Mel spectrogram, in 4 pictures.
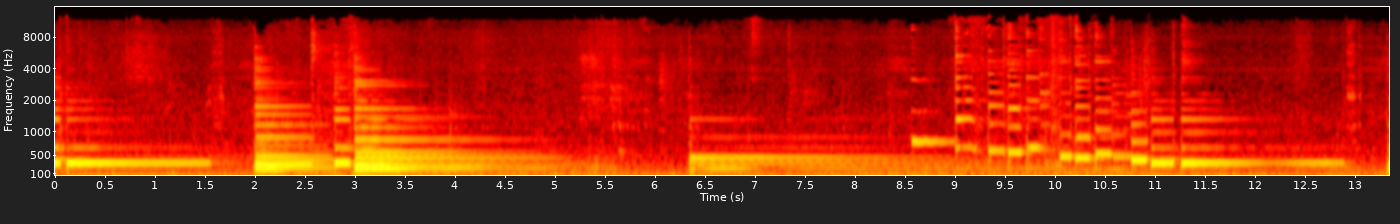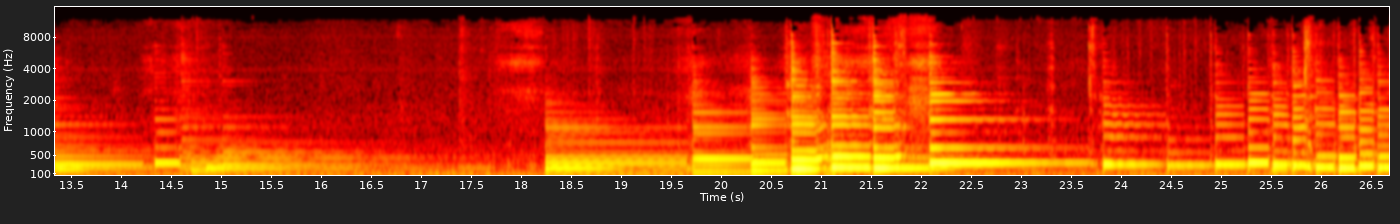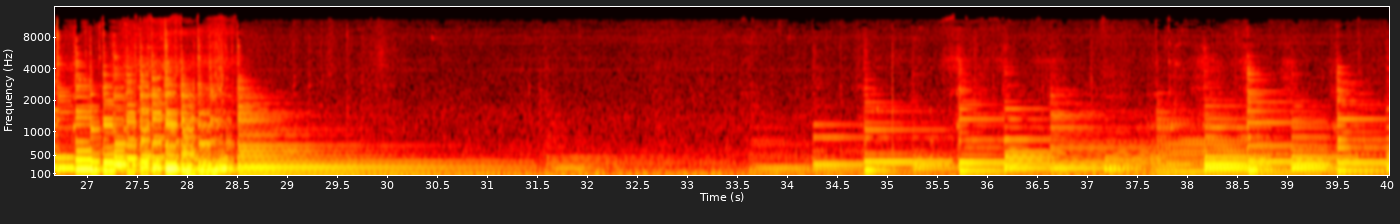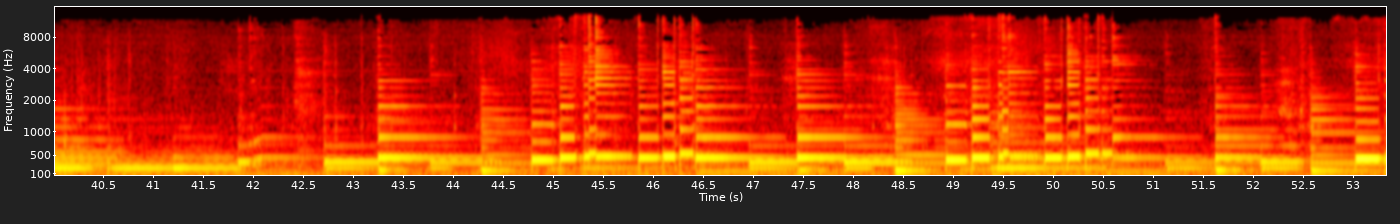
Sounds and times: Guitar: 0.0 - 53.3.

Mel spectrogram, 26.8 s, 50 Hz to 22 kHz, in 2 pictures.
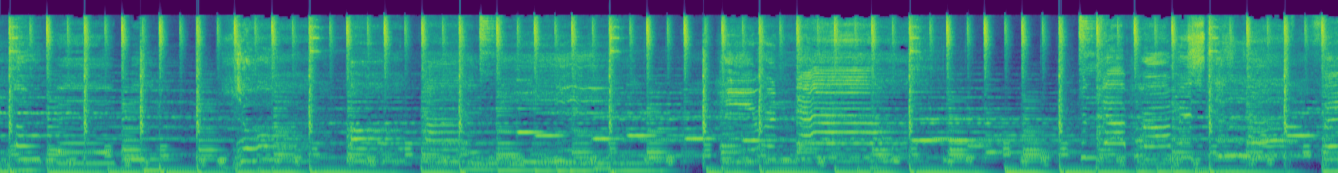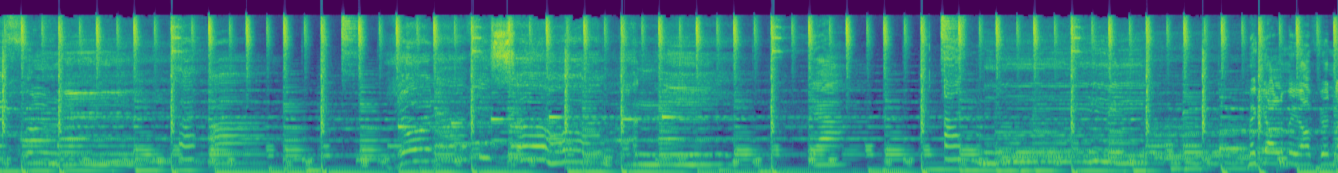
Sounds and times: Music: 0.0 - 26.7.

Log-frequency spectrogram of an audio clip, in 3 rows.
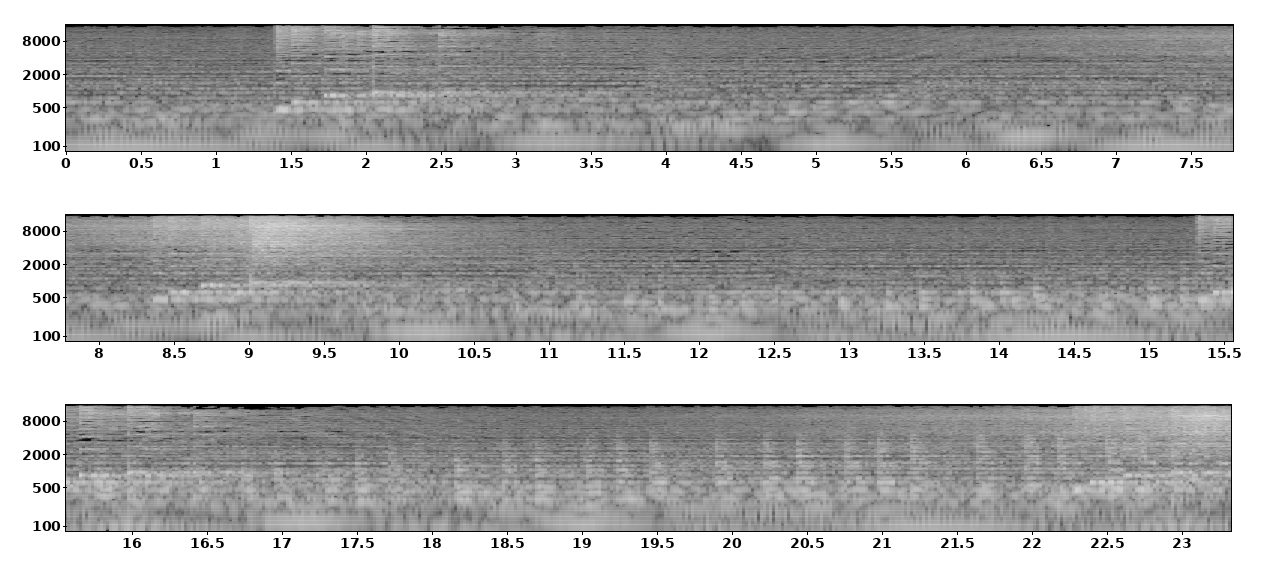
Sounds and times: Music: 0.0 - 23.3.

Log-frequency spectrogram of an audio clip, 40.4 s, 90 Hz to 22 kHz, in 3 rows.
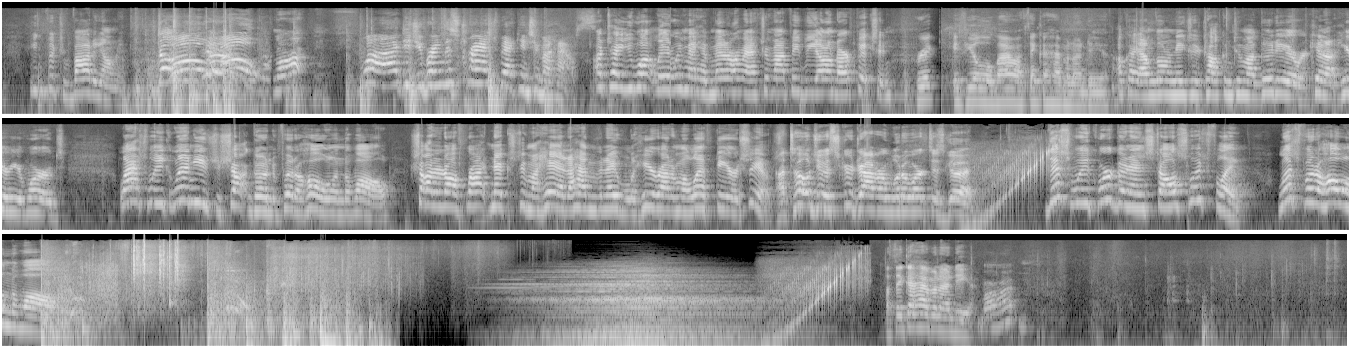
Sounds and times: Speech: 0.3 - 23.2, 24.0 - 27.4, 35.8 - 37.2
Gunshot, gunfire: 27.4 - 28.2, 29.0 - 29.7.

